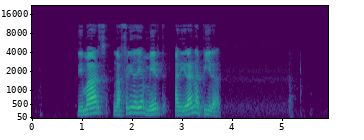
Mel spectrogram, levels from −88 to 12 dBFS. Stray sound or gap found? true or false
false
